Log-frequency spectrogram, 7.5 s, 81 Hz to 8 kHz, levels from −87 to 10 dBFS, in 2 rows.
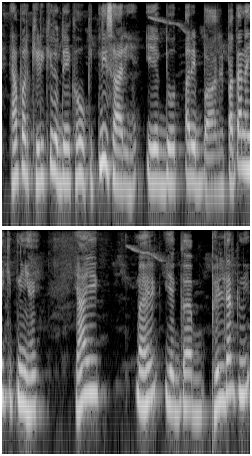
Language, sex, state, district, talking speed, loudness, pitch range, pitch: Hindi, male, Uttar Pradesh, Varanasi, 185 wpm, -17 LUFS, 200-260 Hz, 215 Hz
